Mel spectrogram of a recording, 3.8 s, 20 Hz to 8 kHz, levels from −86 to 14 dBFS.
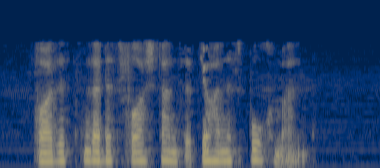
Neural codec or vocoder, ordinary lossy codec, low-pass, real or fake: none; AAC, 16 kbps; 7.2 kHz; real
